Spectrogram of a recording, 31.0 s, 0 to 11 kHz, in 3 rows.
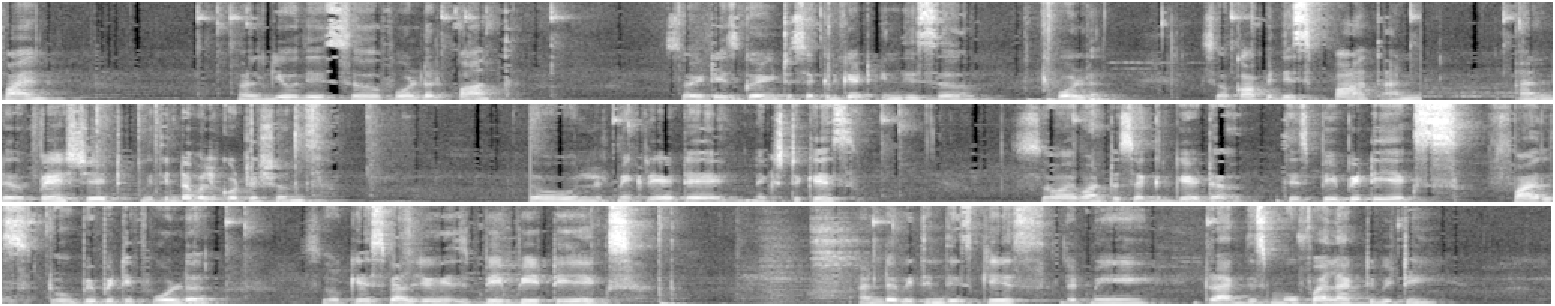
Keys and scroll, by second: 6.8 ctrl+c, 11.2 shift+', 12.2 ctrl+v, 23.8 p, 24.6 t, 25.0 x.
